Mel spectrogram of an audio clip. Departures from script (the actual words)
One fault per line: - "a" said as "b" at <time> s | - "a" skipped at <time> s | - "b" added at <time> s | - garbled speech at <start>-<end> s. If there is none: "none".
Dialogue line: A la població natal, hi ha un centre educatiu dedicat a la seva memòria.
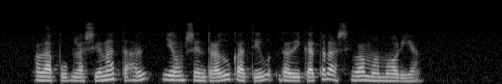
none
